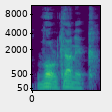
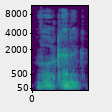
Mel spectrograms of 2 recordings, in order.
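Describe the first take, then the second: First: The hoarse cold voice is only moderate. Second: The hoarse cold voice is heavily exaggerated.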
